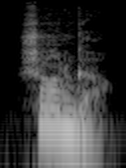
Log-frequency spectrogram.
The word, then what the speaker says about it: Shawangunk: White said that in his youth the name of the Shawangunk Mountains in New York was pronounced Shango, but that the custom of pronouncing it as spelled had arisen during his manhood.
